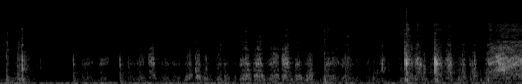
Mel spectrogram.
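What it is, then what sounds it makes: Cardboard box, scratched and tapped. Long nails scratch and tap the face and edges of a tall, narrow, hollow orange-and-red printed cardboard box standing upright in a gift crate. Dry, papery scratches mix with short, hollow taps in an irregular rhythm. A few sharper taps stand out near the end before a steadier scratching rasp closes the clip.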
